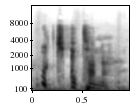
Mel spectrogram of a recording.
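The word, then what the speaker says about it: Uchigatana: Uchikatana.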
